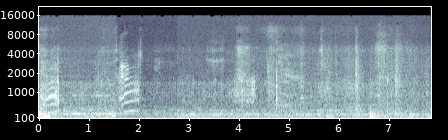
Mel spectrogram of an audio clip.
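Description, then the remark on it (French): A cat meows several times with rising, wavering cries over a steady background of outdoor noise and low rumble. “Il y a des chats partout ici.”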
